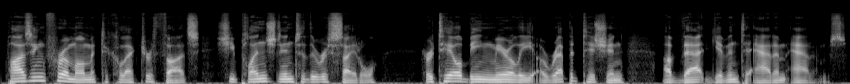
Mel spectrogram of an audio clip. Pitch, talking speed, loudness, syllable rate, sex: 110 Hz, 175 wpm, -18 LUFS, 5.5 syllables/s, male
